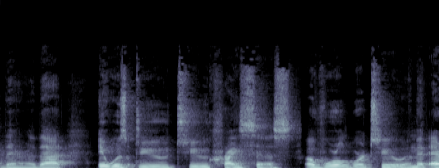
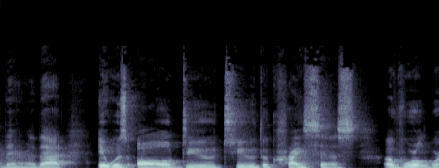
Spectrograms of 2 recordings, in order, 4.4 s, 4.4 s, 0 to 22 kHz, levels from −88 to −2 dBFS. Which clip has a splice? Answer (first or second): first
